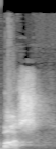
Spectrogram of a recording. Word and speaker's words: Busardo: Not Busardo? No, it's exactly the way it's spelled. Busardo.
